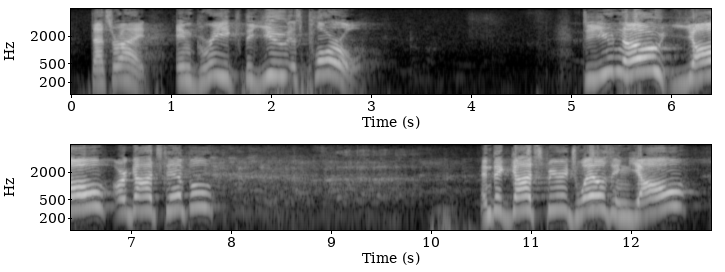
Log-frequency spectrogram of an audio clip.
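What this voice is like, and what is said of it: Southern American accent. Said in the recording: “I have an accent. That's because I'm from the South.”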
